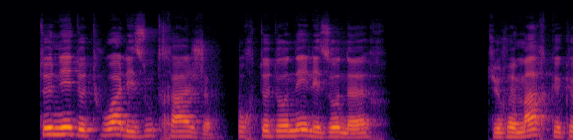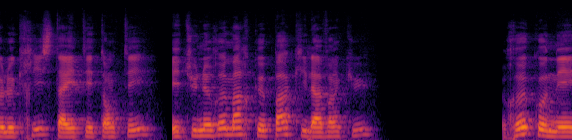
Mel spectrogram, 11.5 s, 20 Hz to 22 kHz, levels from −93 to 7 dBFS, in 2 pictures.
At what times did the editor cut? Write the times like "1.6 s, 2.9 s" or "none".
4.8 s, 7.4 s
